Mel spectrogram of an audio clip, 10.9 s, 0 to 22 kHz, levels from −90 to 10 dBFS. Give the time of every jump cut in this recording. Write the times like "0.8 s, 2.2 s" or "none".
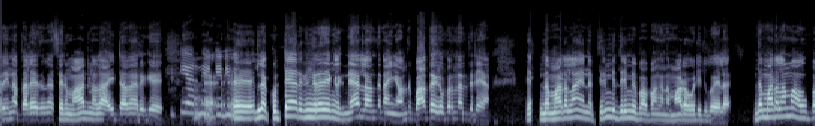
7.1 s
